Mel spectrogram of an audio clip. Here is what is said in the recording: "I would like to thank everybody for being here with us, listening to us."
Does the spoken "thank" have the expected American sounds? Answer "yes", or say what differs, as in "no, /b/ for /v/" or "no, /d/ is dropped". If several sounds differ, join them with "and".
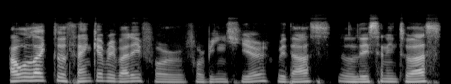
yes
